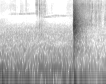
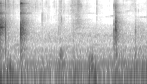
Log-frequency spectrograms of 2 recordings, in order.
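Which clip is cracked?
The first.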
